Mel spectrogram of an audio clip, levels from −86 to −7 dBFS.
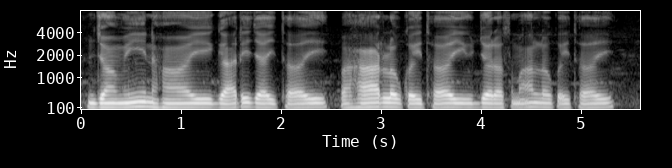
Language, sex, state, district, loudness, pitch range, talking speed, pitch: Bajjika, male, Bihar, Vaishali, -19 LUFS, 115-125 Hz, 130 wpm, 120 Hz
